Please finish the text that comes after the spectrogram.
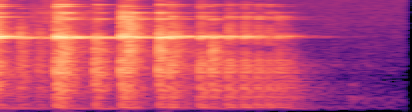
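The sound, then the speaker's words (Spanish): A glass bottle drops and clatters, giving a quick series of bright, ringing clinks that bounce and fade over about a second, with no voices. “ya ves, empezaste a hablar de este, brujería, güey, y se, cayó. una botella.”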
